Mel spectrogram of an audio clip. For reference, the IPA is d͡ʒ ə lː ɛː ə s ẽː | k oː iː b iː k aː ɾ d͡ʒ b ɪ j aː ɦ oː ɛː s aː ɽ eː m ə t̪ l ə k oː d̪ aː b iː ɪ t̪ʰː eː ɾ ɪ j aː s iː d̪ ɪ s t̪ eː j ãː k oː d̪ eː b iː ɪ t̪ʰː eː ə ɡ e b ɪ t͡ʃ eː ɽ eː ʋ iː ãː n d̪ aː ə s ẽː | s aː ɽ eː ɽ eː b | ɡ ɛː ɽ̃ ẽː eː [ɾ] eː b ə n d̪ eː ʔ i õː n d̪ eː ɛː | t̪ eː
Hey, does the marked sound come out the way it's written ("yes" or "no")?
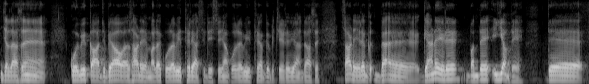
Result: no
